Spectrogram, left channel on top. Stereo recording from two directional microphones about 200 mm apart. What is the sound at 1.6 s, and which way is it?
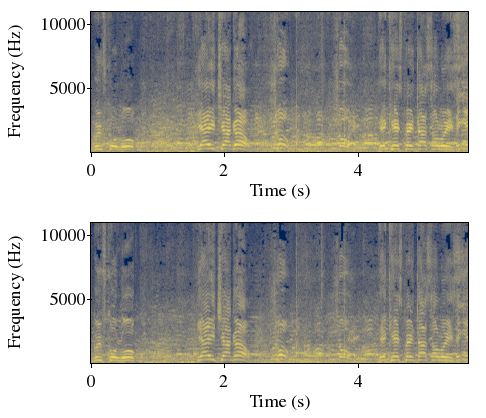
A man's voice, 15° right (ahead or behind).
